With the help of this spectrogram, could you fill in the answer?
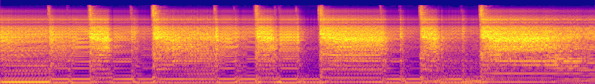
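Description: A heavily distorted electric guitar, a model nicknamed the Flying Samurai, strums a series of chords, each ringing out for about a second before the next hits, loud with no talking.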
